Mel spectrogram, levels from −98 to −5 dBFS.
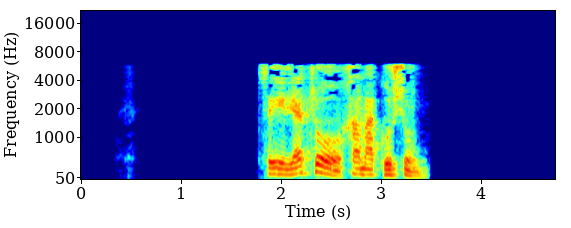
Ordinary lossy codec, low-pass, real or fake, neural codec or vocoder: MP3, 24 kbps; 7.2 kHz; fake; codec, 16 kHz in and 24 kHz out, 1.1 kbps, FireRedTTS-2 codec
